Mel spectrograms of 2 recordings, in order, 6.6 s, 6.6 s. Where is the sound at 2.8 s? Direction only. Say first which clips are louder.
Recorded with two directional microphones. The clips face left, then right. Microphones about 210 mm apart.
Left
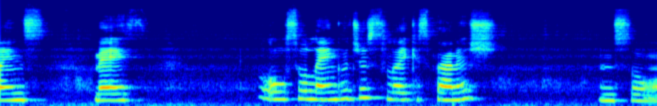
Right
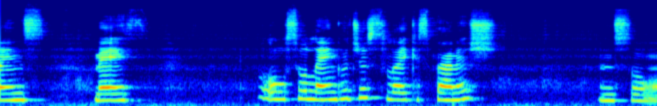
Right 4 dB; 45° right (ahead or behind).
